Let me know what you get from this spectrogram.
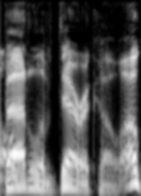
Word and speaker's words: derecho: Could you please explain the difference between a microburst and a derecho? – Derecho. Oh, okay. – Did I say it wrong? – We've said those. Remember, we've talked about those, the derechos? – Oh, derecho. I thought it was derecho.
